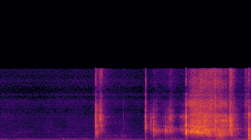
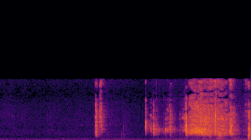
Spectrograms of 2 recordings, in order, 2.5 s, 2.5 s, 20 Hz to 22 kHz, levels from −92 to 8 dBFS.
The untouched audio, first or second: second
